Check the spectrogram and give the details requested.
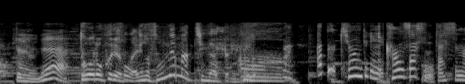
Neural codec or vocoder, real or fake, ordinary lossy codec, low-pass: codec, 16 kHz, 4 kbps, X-Codec, HuBERT features, trained on balanced general audio; fake; none; 7.2 kHz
